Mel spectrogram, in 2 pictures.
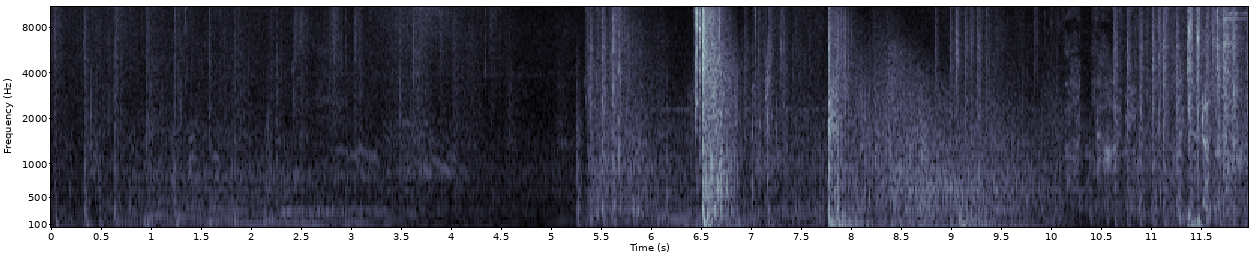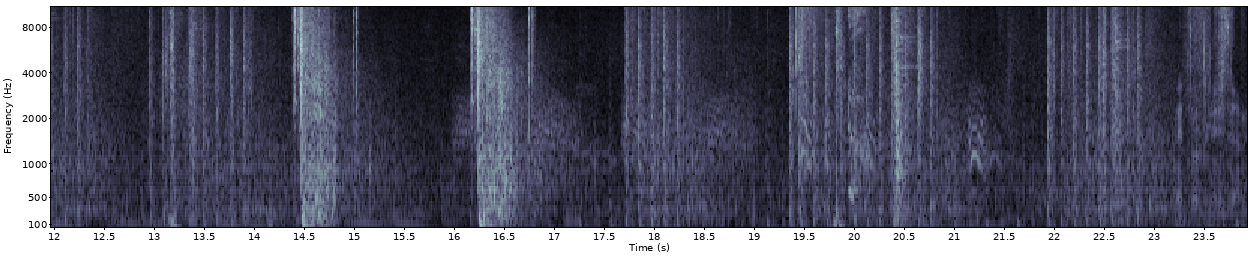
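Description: Pistol gunfire in Stalker 2 in the Zaton area at dusk, a string of sharp, loud shots at uneven intervals amid footsteps and background noise, with talking throughout.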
